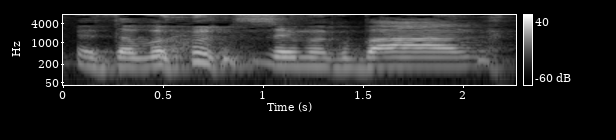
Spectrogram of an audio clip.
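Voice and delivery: ordinary delivery

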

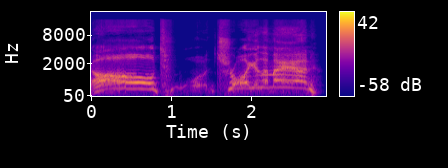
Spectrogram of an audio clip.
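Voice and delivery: high, drawn-out cheer; excited praise. Real, not acted. Host hails Troy for his tip, excited high cheer. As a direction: stretch it out high, hailing a hero.

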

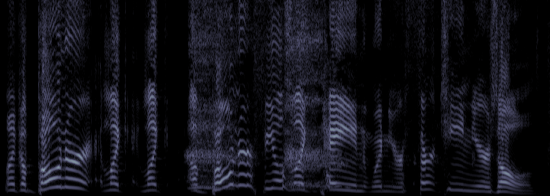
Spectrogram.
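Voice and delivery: incredulous rant at the screen; exasperated retort. Retold or imitated. Retelling his reaction to the movie, exasperated and loud. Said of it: "And I'm like".

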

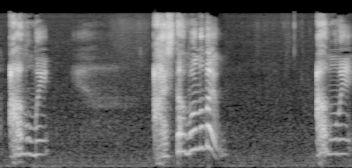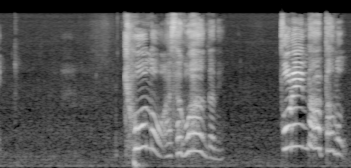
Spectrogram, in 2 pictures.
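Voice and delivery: put-on high, loud child-star voice; 芦田愛菜. Child actress impression telling viewers about breakfast, high and loud. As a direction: chirp it up like a little child actress. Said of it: "ちゃんのモノマネ".

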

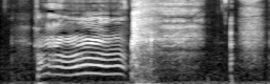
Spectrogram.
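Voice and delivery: a high, strangled braying sob; donkey-like sob. Retold or imitated. Mimicking the crying stranger in the next stall, high braying sob. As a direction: imitate a man's stifled crying that comes out as a high bray. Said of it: "sounding like a fucking donkey".

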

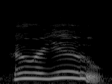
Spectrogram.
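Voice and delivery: put-on very high little-girl story voice; high, questioning child character; Lucy. Small visitor questioning a stranger, very high-pitched. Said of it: "said Lucy".

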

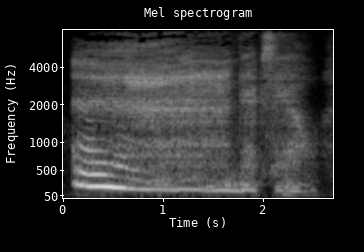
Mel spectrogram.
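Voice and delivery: long breathy exhale; slow exhale. Shown as a demonstration. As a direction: breathe out slowly on the word. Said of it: "and then exhale".

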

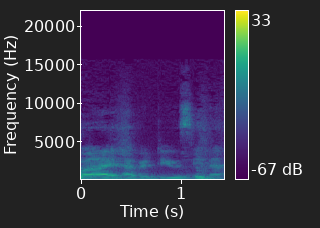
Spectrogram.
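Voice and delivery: giggly mock cyborg brother; cyborg impression. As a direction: play the brother as a laughing cyborg. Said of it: "the best impression a cyborg can do of her brother".

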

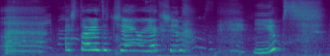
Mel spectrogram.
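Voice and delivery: high, slow words through giggles; laughing at her own mischief. Real, not acted. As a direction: giggle through it, tickled by the mess.

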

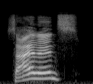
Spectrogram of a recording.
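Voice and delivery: high, loud command; ringing royal call for silence. A narrator's reading. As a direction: shout for order in court. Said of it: "called out".

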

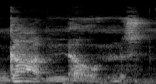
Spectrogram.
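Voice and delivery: low, slow, knowing pronouncement; deliberate low-voiced authority figure; boss explaining. A narrator's reading. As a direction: state it slowly and firmly, falling.

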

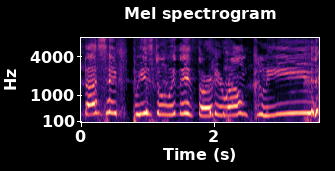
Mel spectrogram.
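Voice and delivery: slow, high mock sobbing; crying. Suspect describing gun to officer, mock crying. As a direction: whine every word out in fake tears. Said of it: "He just started crying".

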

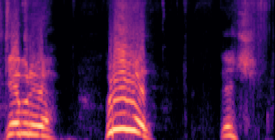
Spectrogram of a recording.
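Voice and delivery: loud, high shouted orders; shouted commands. Real, not acted. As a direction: shout orders at an unruly dog. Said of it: "Şimdi niye bağırıyorsun derseniz". (bağırarak emir verme)

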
